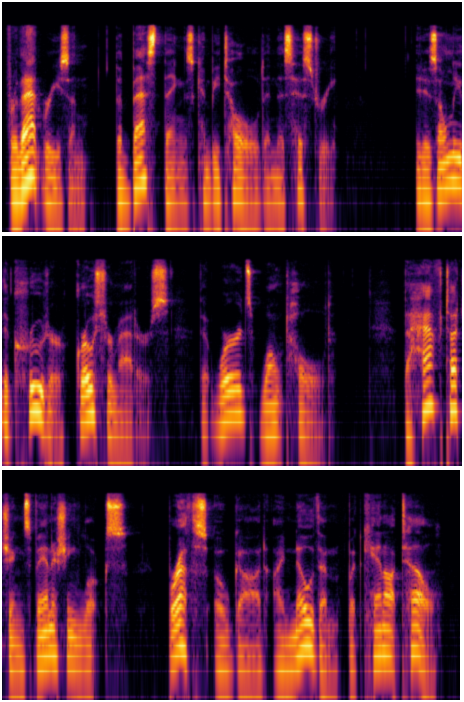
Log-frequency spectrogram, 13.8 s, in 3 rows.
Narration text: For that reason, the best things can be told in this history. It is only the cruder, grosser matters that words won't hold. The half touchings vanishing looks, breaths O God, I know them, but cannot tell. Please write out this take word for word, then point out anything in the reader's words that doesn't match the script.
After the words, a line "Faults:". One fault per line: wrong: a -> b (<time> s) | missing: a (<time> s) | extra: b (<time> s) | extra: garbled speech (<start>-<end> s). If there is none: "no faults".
For that reason, the best things can be told in this history. It is only the cruder, grosser matters that words won't hold. The half touchings vanishing looks, breaths O God, I know them, but cannot tell.
Faults:
no faults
